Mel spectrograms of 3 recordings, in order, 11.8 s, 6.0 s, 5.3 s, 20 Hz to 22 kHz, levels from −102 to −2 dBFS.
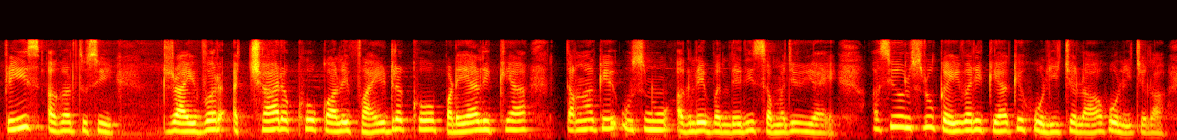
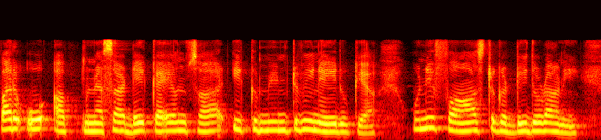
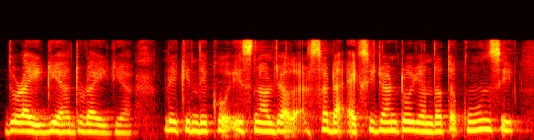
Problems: background sounds at intervals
